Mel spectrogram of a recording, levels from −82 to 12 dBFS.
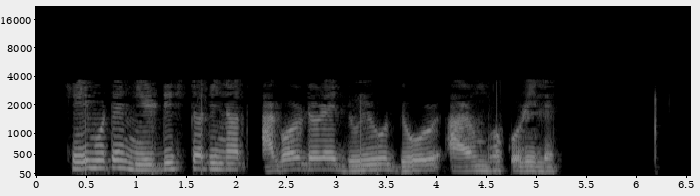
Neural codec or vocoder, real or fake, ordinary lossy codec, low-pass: vocoder, 44.1 kHz, 128 mel bands every 256 samples, BigVGAN v2; fake; MP3, 16 kbps; 3.6 kHz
